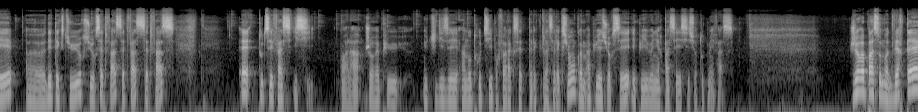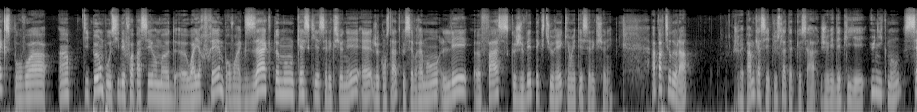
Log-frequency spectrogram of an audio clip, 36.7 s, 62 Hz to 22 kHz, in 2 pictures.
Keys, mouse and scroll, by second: 0.3 middle click, 1.2 click, 1.7 right click, 2.1 shift+right click, 2.4 right click, 3.1 middle click, 4.4 shift+right click, 4.8 shift+right click, 5.2 shift+right click, 5.6 shift+right click, 6.2 shift+right click, 6.6 shift+right click, 7.5 shift+right click, 8.1 shift+right click, 8.5 shift+right click, 9.1 shift+right click, 10.7 c, 17.2 click, 17.9 middle click, 19.9 middle click, 20.1 z, 21.4 middle click, 24.9 middle click, 31.7-32.7 scroll down 4, 32.7-33.2 scroll up 2, 33.2 scroll down 1.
